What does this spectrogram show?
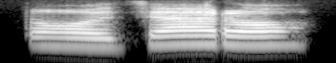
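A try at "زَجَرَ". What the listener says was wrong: Za ada titiknya.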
